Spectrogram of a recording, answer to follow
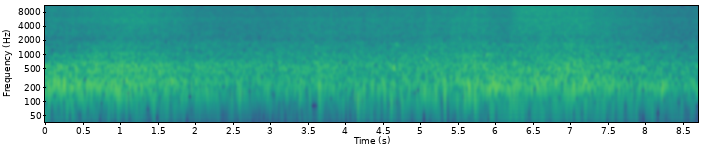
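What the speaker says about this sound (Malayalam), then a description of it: "എറണാകുളം ജില്ലയുടെ കണ്ണമാലി തീരത്ത് അതിരൂക്ഷമായ കടലാക്രമണമാണ് ഉണ്ടായത്" Rough sea surges crash against the Kannamali coast in Ernakulam, a loud, unbroken roar of breaking surf and rushing water with no voices.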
